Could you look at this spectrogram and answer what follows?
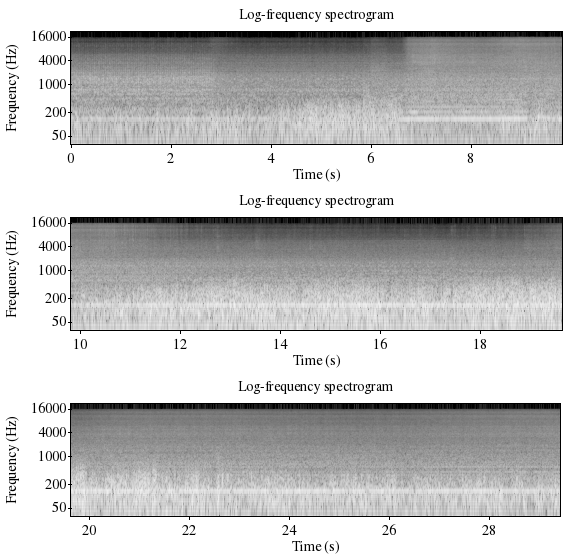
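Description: Heavy dump truck's diesel engine running steadily under a full rock load. A strong low drone sets in about seven seconds in and gets louder a few seconds later.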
